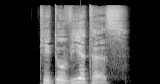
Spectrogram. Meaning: strong/mixed nominative/accusative neuter singular of tätowiert
- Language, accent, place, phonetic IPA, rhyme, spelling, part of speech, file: German, Germany, Berlin, [tɛtoˈviːɐ̯təs], -iːɐ̯təs, tätowiertes, adjective, De-tätowiertes.ogg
